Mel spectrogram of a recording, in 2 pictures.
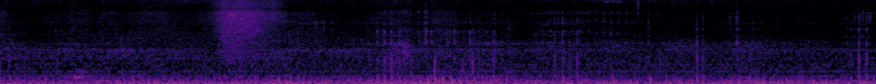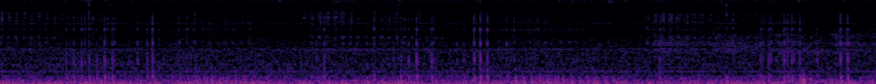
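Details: Purring from Patches, a pet cat lounging on the couch on a Friday afternoon: deep, even rumbling that pulses on and off with each breath, plus a short rustle near the start.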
